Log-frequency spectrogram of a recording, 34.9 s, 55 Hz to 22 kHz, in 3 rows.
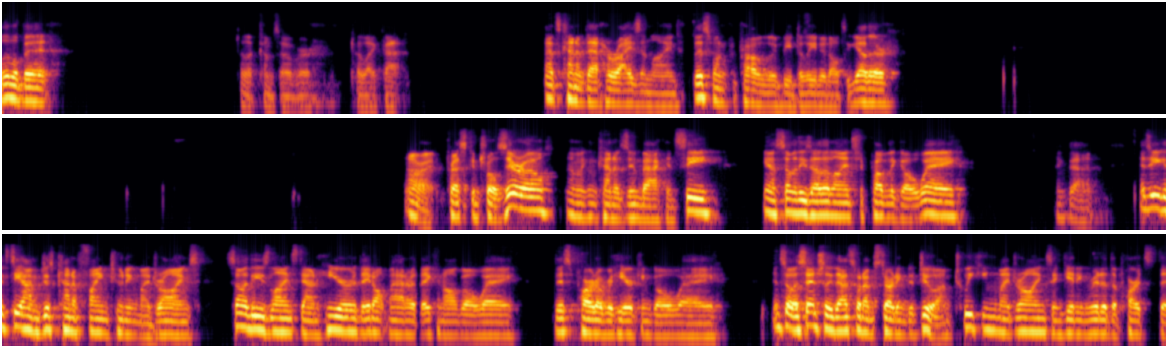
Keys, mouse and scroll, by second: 0.2 click, 3.6 click, 4.2 click, 5.4-6.2 scroll, 6.2-7.1 scroll, 7.1 click, 10.1 click, 10.1 BackSpace, 10.5 F15, 12.4 click, 13.3 BackSpace, 14.4 click, 16.7 ctrl+0, 19.7 click, 20.8 BackSpace, 22.1 click, 23.1 BackSpace, 24.5 click, 24.6 BackSpace, 27.0 click, 27.4 BackSpace, 29.2 click, 29.6 BackSpace, 34.3 click.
